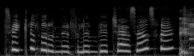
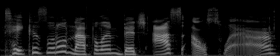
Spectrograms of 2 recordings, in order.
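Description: First: It is said in Missus Black's snooty voice. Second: It is said in a plain voice.

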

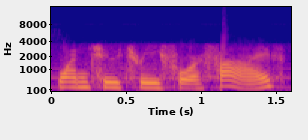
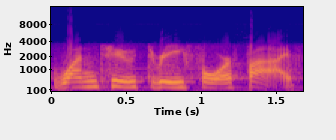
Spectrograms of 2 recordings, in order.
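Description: First: The voice is relaxed, without pressed vocal folds. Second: The voice is pressed and tight at normal pitch. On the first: "I'm not pressing my vocal folds right now" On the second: "if I do the counting with a little bit of pressing, it would sound like"

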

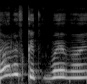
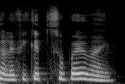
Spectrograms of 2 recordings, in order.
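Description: First: It is said in a very sweet, kind tone. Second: It is said in a plain, neutral tone.

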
